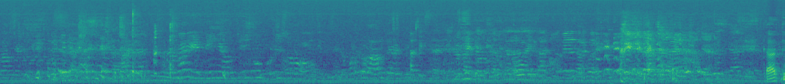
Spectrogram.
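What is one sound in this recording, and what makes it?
A young man laughs through a microphone.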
